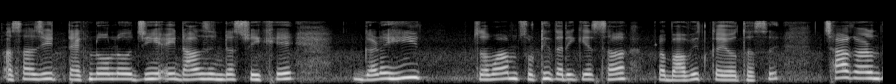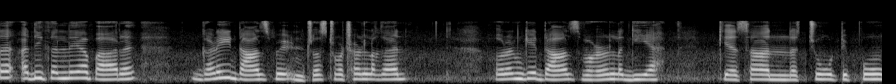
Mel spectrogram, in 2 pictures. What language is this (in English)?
Sindhi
